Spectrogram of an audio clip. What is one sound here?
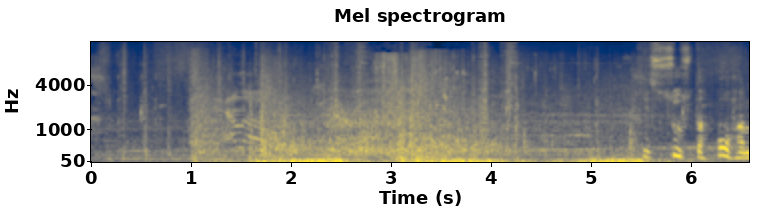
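A shotgun fires with loud, booming blasts.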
